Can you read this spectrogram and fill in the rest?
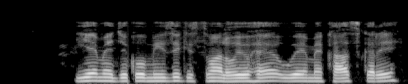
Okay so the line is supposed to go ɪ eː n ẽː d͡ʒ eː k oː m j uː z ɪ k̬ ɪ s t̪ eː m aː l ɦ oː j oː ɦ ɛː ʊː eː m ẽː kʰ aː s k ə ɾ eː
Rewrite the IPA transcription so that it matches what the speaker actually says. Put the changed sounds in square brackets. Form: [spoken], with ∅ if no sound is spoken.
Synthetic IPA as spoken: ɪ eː [m] ẽː d͡ʒ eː k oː m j uː z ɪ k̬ ɪ s t̪ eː m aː l ɦ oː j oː ɦ ɛː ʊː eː m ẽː kʰ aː s k ə ɾ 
